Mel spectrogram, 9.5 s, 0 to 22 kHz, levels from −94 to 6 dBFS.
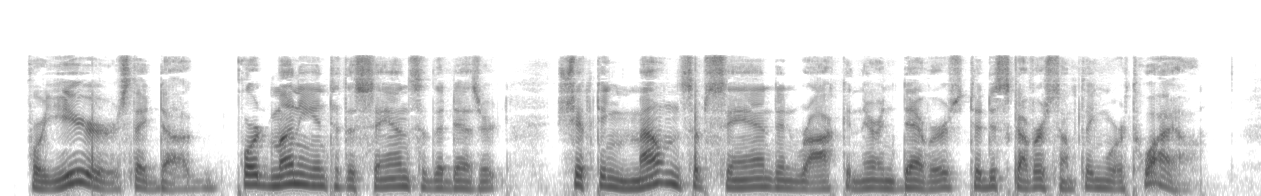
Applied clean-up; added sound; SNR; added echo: neural mask model DeepFilterNet 3.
